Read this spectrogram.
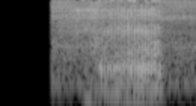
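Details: Pug dog snoring while appearing to sleep, possibly pretending: one rough, fluttering snore under a second over faint background hiss.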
